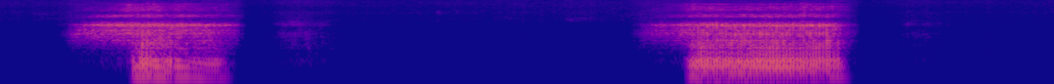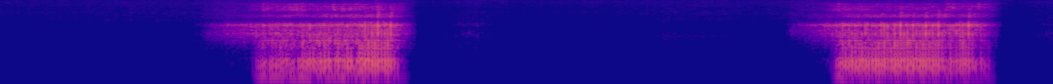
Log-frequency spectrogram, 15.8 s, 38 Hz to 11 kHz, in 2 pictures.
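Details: Four long, rasping inspiratory snores, about 15 a minute, with silence between breaths; snoring.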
